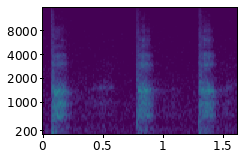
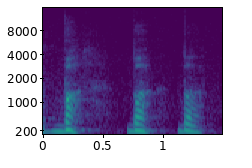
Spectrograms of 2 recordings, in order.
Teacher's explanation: the same exact shape of your lips does a p, p, p. And if I make sound come out at the same time, then it's a b, b, b. So that's a vocalized and an unvocalized sound.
